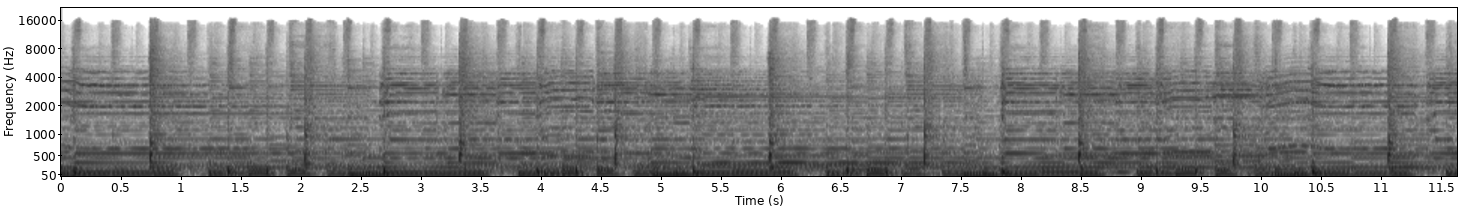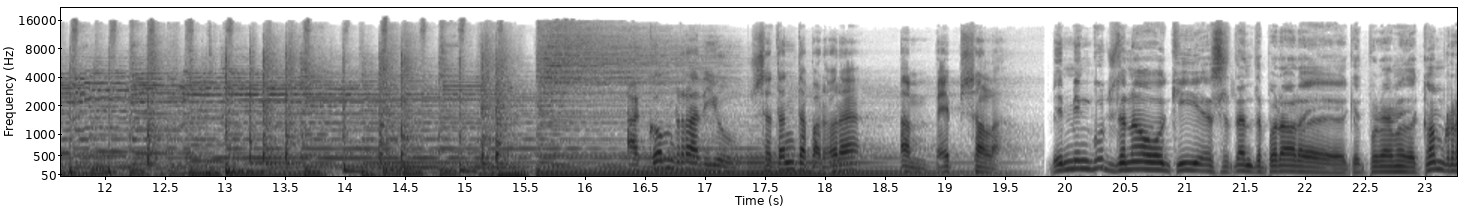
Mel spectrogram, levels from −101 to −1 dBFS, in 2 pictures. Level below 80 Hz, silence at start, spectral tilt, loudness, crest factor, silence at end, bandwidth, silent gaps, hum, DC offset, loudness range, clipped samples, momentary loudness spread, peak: -26 dBFS; 0 s; -5 dB/octave; -19 LUFS; 18 dB; 0 s; 17 kHz; none; none; under 0.1%; 1 LU; under 0.1%; 4 LU; -2 dBFS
